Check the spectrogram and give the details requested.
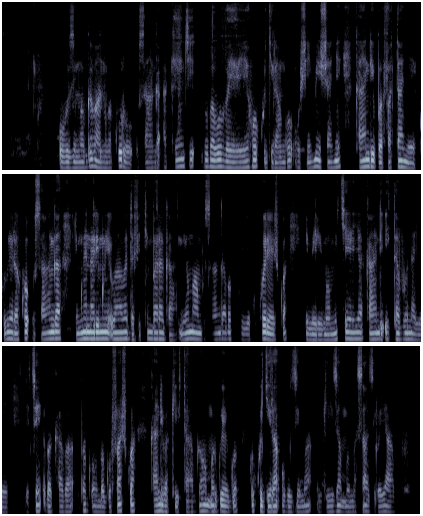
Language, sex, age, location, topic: Kinyarwanda, male, 18-24, Kigali, health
